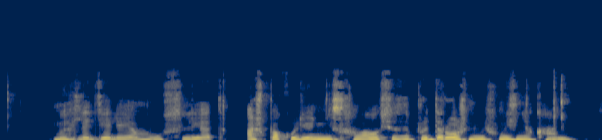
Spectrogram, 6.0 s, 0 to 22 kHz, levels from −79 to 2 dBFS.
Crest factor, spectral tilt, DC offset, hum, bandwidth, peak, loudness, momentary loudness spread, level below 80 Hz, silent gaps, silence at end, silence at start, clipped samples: 16 dB; -5.5 dB/octave; under 0.1%; none; 10 kHz; -8 dBFS; -24 LUFS; 10 LU; -68 dBFS; none; 0.3 s; 0.55 s; under 0.1%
